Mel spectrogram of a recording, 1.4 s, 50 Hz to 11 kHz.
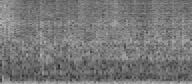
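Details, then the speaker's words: Chevrolet Blazer with a rare 6.5 L V8 diesel (mechanical injection pump), idling unevenly with a lumpy, irregular tractor-like clatter. It started after the valve cover was touched, and combustion is suspected faulty. "It does sound like a tractor. I think this engine shouldn't work like this."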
